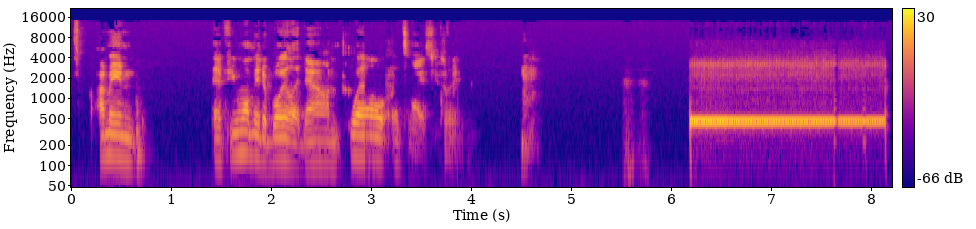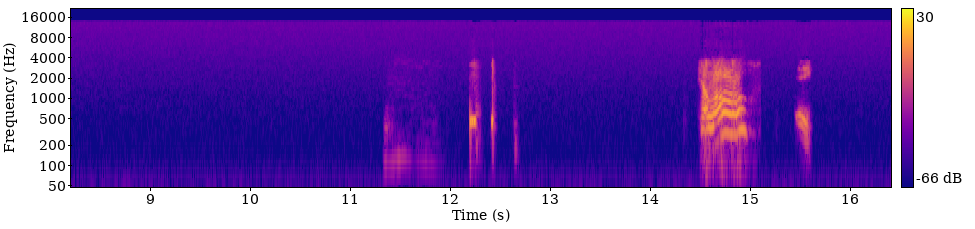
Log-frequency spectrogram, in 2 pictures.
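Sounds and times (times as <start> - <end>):
speech: 0.3 - 0.8, 1.4 - 4.0, 14.5 - 15.7
telephone dial tone: 6.2 - 8.2.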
